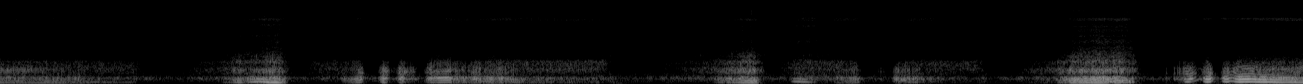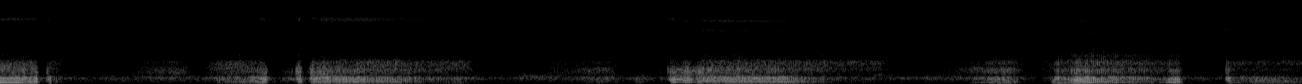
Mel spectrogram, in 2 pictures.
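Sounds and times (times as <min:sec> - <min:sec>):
woman snoring heavily: 0:02.0 - 0:06.1, 0:07.0 - 0:09.8, 0:10.5 - 0:13.6, 0:15.2 - 0:17.8, 0:19.7 - 0:21.9, 0:22.7 - 0:26.0.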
